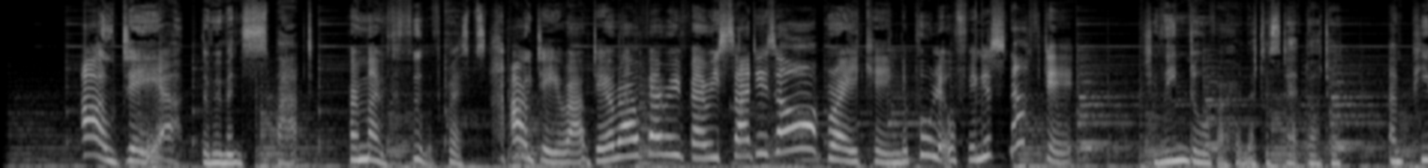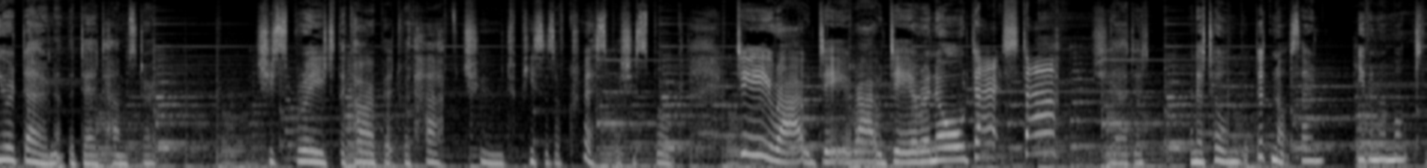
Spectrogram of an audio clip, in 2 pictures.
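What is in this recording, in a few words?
Audiobook Children's Excerpt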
